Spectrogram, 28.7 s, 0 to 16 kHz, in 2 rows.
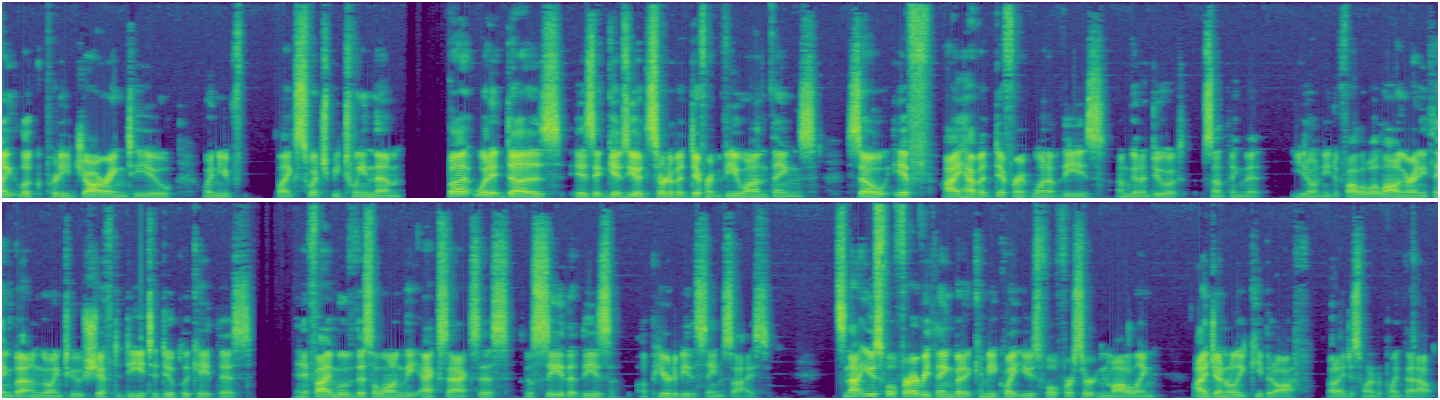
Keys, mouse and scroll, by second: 2.8 click, 3.4 click, 4.5-5.4 scroll up 4, 5.4-7.5 middle drag, 7.8-8.5 scroll down 1, 8.5 scroll down 2, 8.6 click, 15.2 shift+d, 27.7 click.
